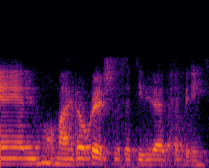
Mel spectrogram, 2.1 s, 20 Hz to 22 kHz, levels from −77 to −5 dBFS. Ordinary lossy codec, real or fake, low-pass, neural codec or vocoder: Opus, 16 kbps; fake; 5.4 kHz; codec, 16 kHz, 0.5 kbps, X-Codec, HuBERT features, trained on balanced general audio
